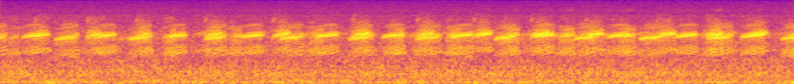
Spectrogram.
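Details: Countryside frogs at dusk right after rice planting, a dense chorus of rapid, pulsed trilling croaks, several per second, overlapping in a bright, ringing rhythm over soft low background hum.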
